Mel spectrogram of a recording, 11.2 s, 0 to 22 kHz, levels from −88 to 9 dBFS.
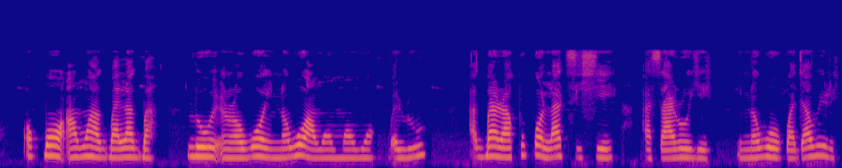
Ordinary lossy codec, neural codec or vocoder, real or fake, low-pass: none; none; real; 7.2 kHz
